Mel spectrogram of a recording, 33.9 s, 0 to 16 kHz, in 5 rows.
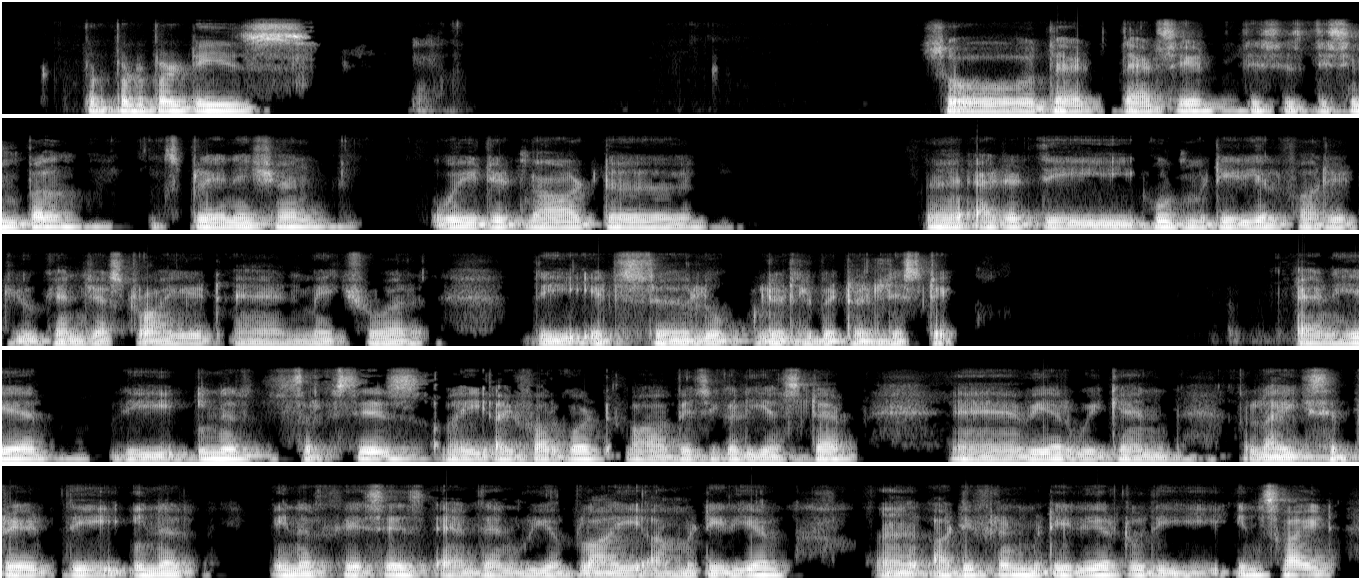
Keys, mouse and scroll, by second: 2.5-3.2 scroll down 4, 3.6-4.1 scroll up 3, 4.1-6.6 scroll down 1, 6.6-7.3 scroll up 9, 7.3-7.9 scroll up 1, 7.9 click, 25.3-26.3 scroll up 6.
